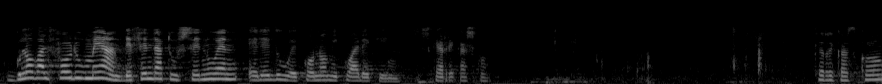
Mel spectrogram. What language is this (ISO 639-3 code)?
eus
